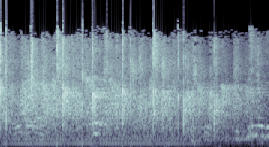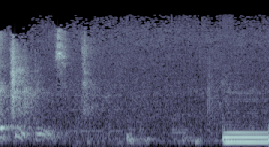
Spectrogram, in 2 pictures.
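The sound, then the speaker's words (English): A church audience claps for Jesus and cheers together in a loud, dense burst of applause that gradually thins and fades, with voices mixed in, before a low sustained tone enters at the end. “If you clap your hand for Jesus, I want to hear something more.”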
